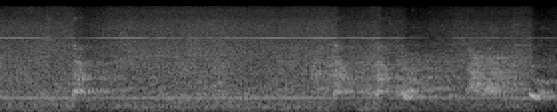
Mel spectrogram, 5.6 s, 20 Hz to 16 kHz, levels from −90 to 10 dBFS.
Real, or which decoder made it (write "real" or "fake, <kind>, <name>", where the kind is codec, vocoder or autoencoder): real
